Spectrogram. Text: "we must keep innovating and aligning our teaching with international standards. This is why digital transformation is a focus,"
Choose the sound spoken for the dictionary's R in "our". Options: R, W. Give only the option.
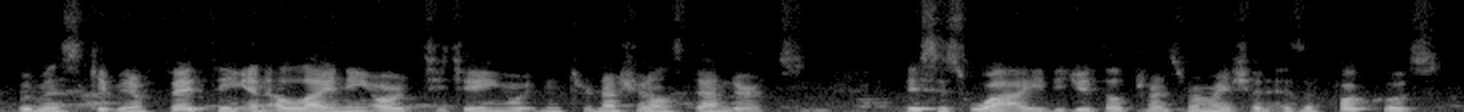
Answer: R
